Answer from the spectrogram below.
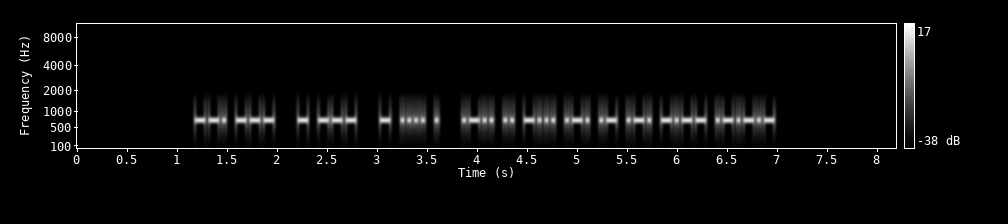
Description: Morse code, heard as a keyed tone, about 34 wpm, 700 Hz. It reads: GO TO THE LIBRARY.
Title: Sentences from Top 600 Words 35wpm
